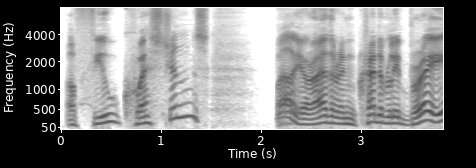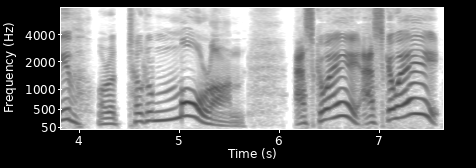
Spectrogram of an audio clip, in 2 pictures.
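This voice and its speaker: A man's voice: high voice, huge pitch swings, a little slow, bright, forceful tone, no room sound, full character voice. A man with a British accent playing a cocky, mock-polite thief gang leader in a video game, theatrical and sarcastic.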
